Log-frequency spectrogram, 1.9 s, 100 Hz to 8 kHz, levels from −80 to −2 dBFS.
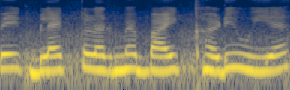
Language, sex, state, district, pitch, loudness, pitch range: Hindi, female, Uttar Pradesh, Hamirpur, 265 Hz, -11 LUFS, 255-280 Hz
